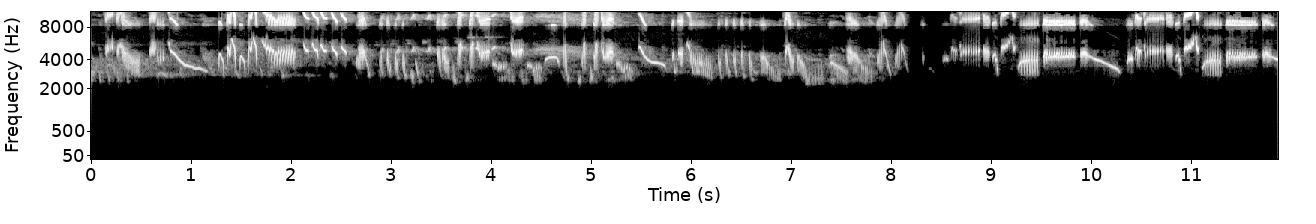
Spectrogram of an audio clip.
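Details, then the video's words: Eurasian skylark singing a continuous, rapid stream of high warbled trills, chirps and slurred whistles, the flow broken only by a brief pause before resuming just as densely. "Skylark Birdsong"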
